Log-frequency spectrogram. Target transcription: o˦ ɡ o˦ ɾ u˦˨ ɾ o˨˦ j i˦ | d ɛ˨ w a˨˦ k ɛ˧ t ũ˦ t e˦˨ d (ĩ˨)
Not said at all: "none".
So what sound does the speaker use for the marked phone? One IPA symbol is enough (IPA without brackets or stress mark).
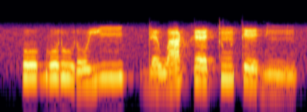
ĩ˨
